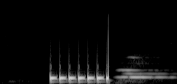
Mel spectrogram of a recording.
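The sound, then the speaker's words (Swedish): A phone call rings out to a TV chef in Luleå: six rapid, evenly spaced beeps, a sharp click, then a steady sustained tone, with no voices. “Så ja, men vi slår en signal och ser vad han is up to.”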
